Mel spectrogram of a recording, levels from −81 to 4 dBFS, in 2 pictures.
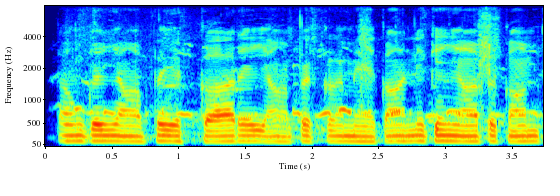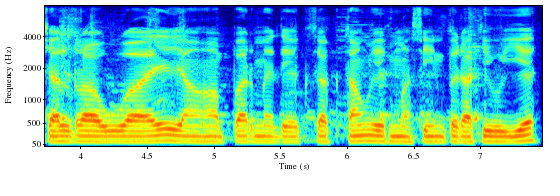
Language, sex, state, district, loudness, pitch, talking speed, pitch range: Hindi, male, Madhya Pradesh, Bhopal, -15 LUFS, 110 Hz, 235 wpm, 110-115 Hz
